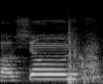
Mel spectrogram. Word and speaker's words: Osun: For personal readings, please book with the House of Oshun. It does not have an H in the, there isn't an H in the, in Oshun. It's spelled Osun.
